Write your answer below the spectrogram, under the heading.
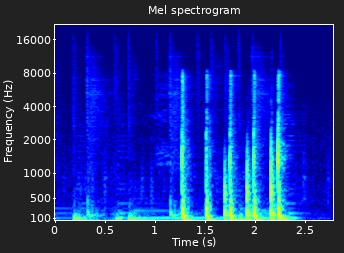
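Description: knocking on a door

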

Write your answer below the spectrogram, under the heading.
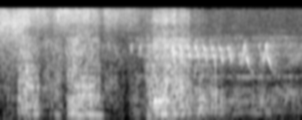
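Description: lion roaring

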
